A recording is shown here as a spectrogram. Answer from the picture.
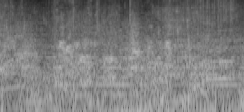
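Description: Film sound design: alien creatures snarling and growling with gliding, screech-like calls while they attack, over orchestral score music.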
